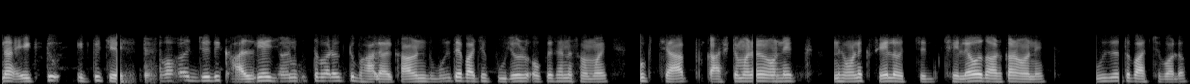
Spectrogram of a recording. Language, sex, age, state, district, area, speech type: Bengali, male, 18-30, West Bengal, Dakshin Dinajpur, urban, conversation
